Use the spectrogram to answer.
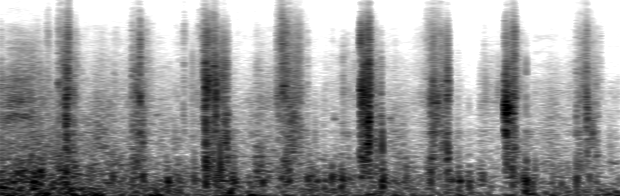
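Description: Footsteps of people walking along Reykjavík streets, Aðalstræti, Vesturgata and Grófin: a faint, steady series of even steps under a soft background hiss.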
